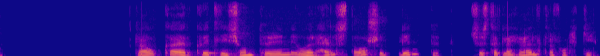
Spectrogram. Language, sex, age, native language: Icelandic, female, 50-59, Icelandic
